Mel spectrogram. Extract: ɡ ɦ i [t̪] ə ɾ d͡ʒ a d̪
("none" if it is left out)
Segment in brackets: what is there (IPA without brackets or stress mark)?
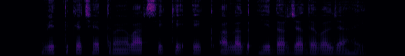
d̪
